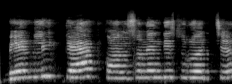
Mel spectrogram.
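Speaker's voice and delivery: normal talking voice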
